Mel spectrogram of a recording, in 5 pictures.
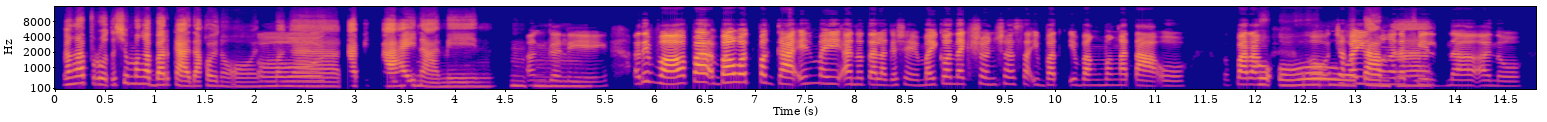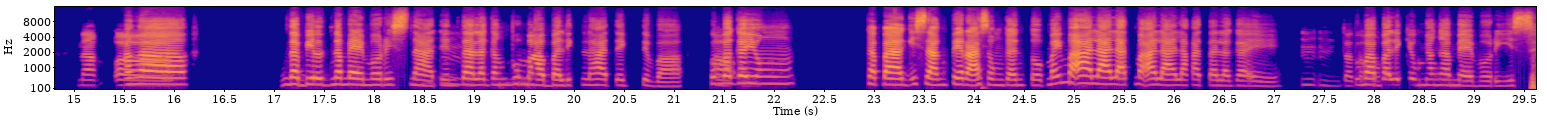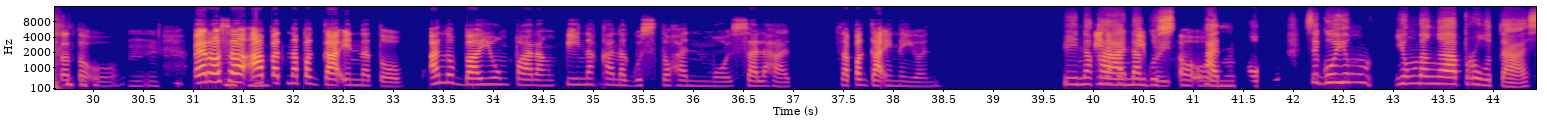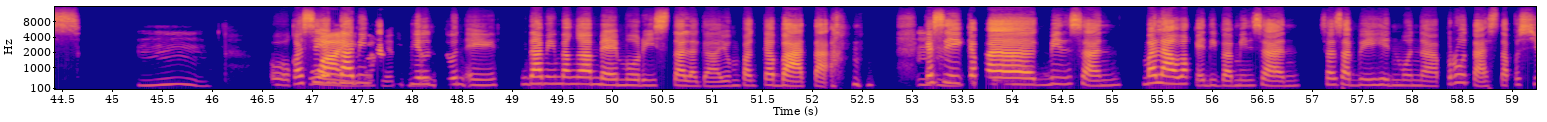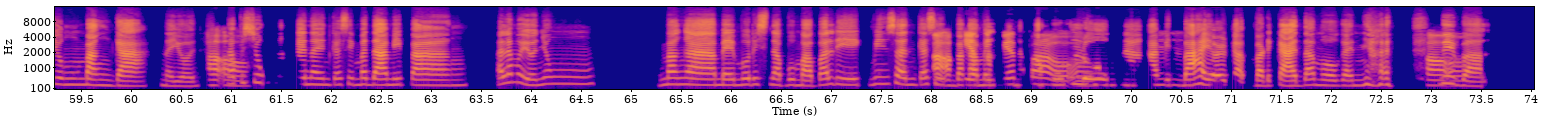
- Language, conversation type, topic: Filipino, podcast, Anong pagkain ang agad na nagpapabalik sa’yo sa pagkabata?
- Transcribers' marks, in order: drawn out: "Oh"; laugh; laugh; laughing while speaking: "ganyan"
